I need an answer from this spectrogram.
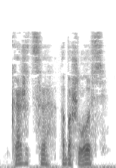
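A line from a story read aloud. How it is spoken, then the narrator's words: Muttered. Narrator (Russian): пробормотал Гарри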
